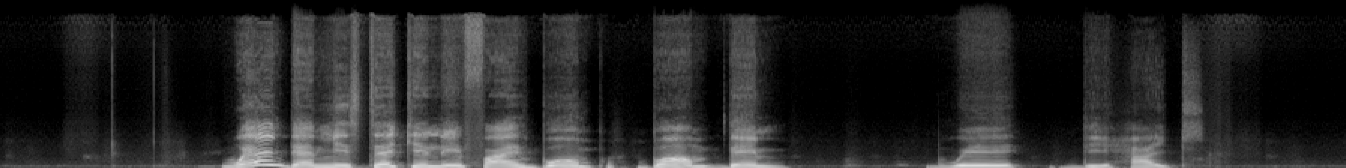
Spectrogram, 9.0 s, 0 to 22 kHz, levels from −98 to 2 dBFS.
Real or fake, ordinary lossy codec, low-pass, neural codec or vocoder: fake; none; none; autoencoder, 48 kHz, 32 numbers a frame, DAC-VAE, trained on Japanese speech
